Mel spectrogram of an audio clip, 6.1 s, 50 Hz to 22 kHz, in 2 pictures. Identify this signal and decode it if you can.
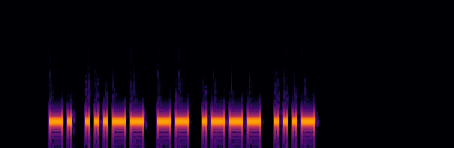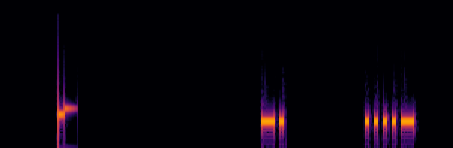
Morse code, heard as a keyed tone, about 40 wpm, spaced as for 29 wpm, 690 Hz. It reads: N3MJV N4
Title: USA Call Signs - 5 Characters - 6x Character Spacing - 40wpm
